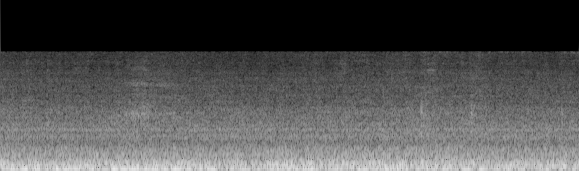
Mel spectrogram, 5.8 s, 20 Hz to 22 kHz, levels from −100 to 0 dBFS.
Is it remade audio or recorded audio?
remade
